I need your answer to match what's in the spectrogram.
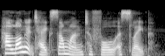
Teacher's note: for the very last item in the list, how long it takes someone to fall asleep. She uses falling intonation. This is how we know the list is finished.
